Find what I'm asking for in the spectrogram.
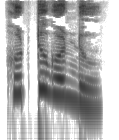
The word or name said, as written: ಹುಟ್ಟುಗೊಡ್ಡು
